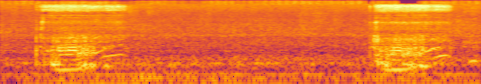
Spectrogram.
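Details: Sleeping beagle puppy Agatha, two months old, snoring strongly. Two rough, rattling in-breaths, each nearly a second long and about three seconds apart, with steady low room hum between them.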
